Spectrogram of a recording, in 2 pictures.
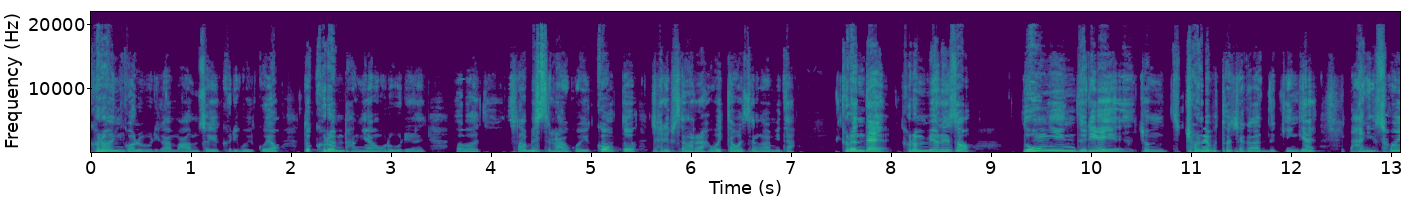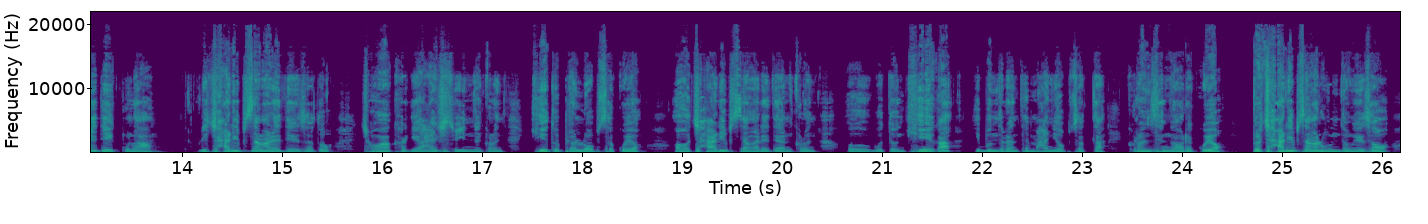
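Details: Adult speaker; Typical speech.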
